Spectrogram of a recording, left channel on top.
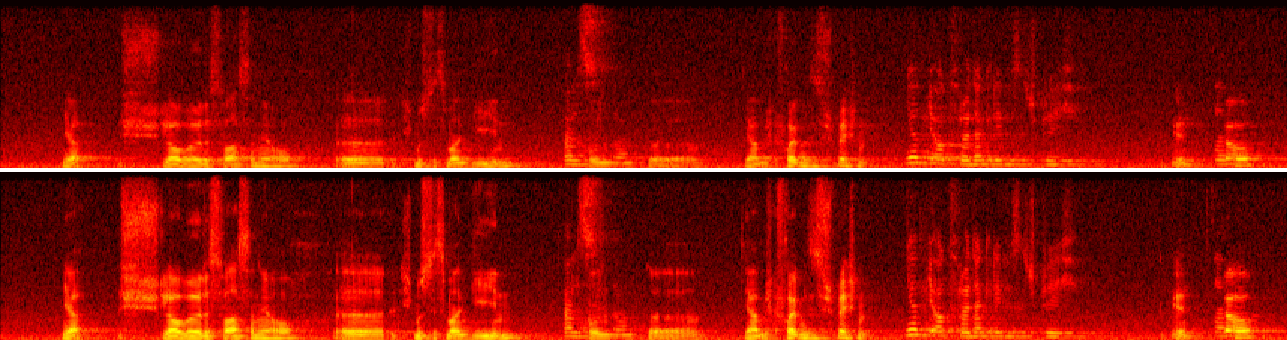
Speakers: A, on the right (about 55°); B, on the right (about 35°).
A: ja. Ich glaube, das war's dann ja auch. Äh,
B: ja,
A: ich muss jetzt mal gehen.
B: alles
A: Und
B: klar.
A: äh, ja, hat mich gefreut, mit dir zu sprechen.
B: Ja, hat mich auch gefreut. Danke dir fürs Gespräch.
A: Okay.
B: Ja, Bis dann.
A: Ciao.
